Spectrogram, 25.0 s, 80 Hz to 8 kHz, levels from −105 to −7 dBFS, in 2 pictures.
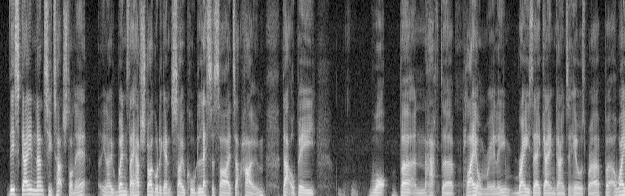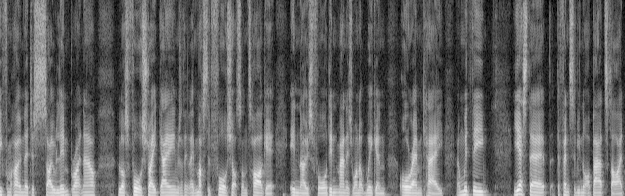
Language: English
